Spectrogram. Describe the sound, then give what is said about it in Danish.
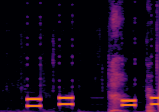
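Telephone keypad dialing tones: four short, clear dual-pitched beeps in an uneven rhythm, with a brief rustling noise just before the third. “Nej, vi ringer ikke til Joey Moans. Vi ringer til en, der er vigtigere. Okay. Som forhåbentlig svarer telefonen.”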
